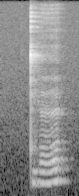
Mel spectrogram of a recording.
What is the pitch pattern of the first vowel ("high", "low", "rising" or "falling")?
rising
